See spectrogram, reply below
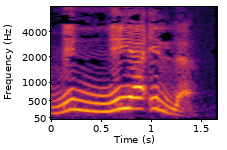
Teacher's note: قرأ ورش بفتح الياء فتقرأ مني الا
